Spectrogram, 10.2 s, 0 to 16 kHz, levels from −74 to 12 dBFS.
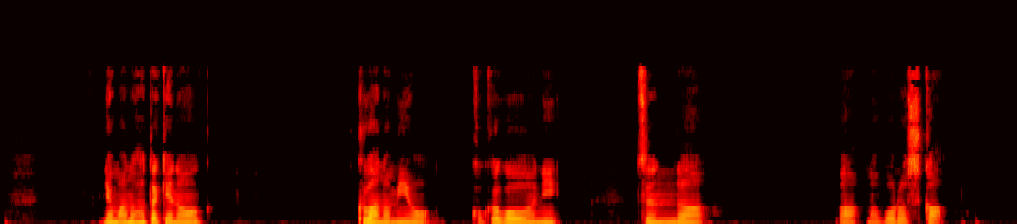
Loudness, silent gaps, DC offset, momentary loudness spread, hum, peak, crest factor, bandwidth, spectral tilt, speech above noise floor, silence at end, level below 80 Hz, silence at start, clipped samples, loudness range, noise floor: -25 LUFS; none; under 0.1%; 10 LU; none; -4 dBFS; 22 dB; 11.5 kHz; -5 dB/octave; 46 dB; 0.75 s; -60 dBFS; 0.05 s; under 0.1%; 4 LU; -69 dBFS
